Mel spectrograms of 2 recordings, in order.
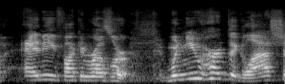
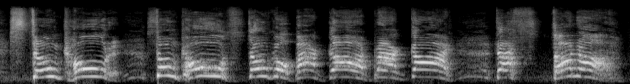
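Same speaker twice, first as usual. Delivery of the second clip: much higher, screaming commentator; imitating the wild commentator losing it at the entrance; frantic announcer; 10 semitones higher, much slower than usual. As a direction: lose your mind calling the entrance. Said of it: "J R would seriously lose his fucking shit".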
